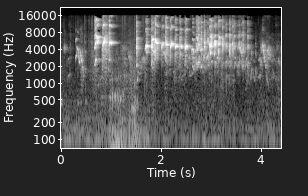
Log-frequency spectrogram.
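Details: Pet budgerigars, two companion birds kept indoors, warbling: a dense run of buzzy chattering and scratchy high notes with whistled slurs, broken by short pauses, steady chatter through most of the stretch.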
